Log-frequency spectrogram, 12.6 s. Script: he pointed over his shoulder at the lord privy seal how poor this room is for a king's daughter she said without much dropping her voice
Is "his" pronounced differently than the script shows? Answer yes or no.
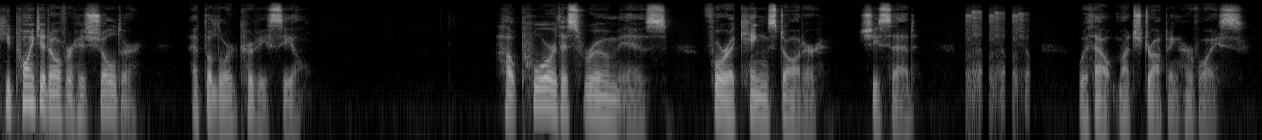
no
